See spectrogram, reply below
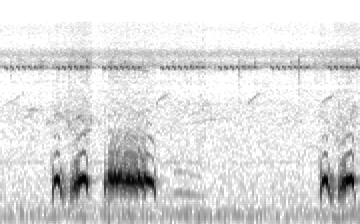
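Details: A local spotted dove gives its lure song, meant to prompt other doves to answer. Two quick, soft coos lead into a long, steady, hollow coo, and the phrase then starts again after a short silence. A faint insect trill runs underneath.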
